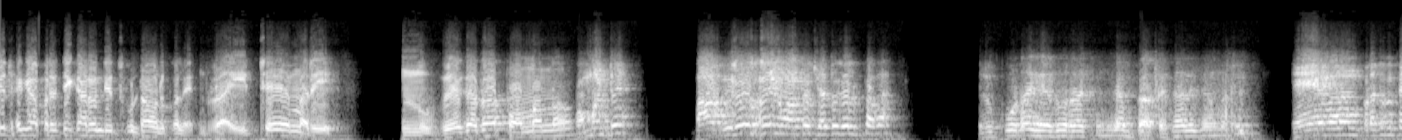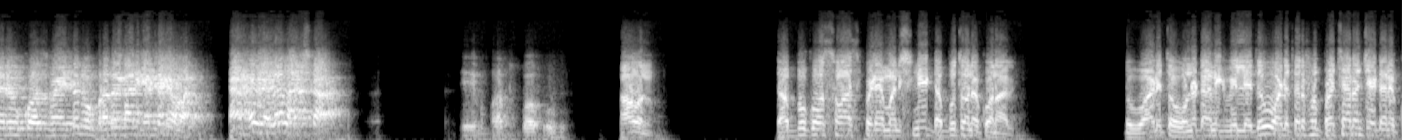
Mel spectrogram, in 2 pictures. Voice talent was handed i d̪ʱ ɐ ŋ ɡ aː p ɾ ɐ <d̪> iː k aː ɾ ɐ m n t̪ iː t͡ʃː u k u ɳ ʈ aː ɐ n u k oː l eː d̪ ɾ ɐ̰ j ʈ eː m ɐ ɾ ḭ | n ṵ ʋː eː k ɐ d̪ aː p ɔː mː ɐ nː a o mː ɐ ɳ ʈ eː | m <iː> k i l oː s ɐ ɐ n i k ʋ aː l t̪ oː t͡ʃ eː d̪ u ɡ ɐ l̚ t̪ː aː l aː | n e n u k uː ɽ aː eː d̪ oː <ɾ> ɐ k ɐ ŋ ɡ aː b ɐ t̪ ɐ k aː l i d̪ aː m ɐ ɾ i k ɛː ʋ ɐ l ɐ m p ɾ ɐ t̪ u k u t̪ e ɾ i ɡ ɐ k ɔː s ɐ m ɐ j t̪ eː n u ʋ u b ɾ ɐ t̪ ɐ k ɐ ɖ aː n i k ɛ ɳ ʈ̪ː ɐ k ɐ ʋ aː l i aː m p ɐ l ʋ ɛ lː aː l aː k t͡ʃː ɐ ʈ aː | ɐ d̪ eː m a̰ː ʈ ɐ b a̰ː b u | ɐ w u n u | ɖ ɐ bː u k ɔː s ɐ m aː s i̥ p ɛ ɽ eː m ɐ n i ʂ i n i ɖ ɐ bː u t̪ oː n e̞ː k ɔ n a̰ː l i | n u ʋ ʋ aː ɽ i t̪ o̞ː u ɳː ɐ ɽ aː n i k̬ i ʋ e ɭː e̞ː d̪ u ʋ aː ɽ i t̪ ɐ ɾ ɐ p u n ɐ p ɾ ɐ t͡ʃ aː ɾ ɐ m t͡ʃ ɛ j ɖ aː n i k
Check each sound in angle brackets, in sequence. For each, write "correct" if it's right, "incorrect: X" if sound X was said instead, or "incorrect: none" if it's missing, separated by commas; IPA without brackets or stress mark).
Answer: incorrect: t̪, incorrect: aː, correct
